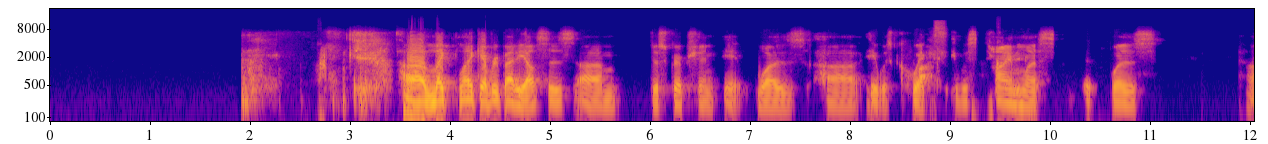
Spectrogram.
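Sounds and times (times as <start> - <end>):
man coughing: 1.9 - 3.5
person speaking: 1.9 - 11.0.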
